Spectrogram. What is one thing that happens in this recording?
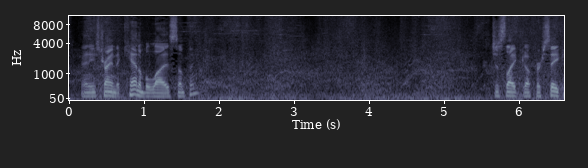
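Weapons clash and spells burst in a fierce fight.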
